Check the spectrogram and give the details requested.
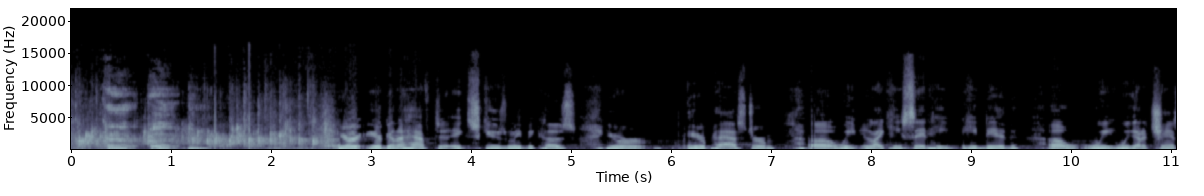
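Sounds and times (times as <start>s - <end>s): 
audience clapping in a large room: 0.0s - 2.8s
speech: 2.7s - 11.0s.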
